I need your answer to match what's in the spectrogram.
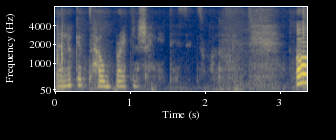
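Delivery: soft, hushed whisper.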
